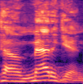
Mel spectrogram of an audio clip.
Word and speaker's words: Madigan: And I didn't pronounce that right, but it's Hatter McAdigan. It's Madigan actually.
